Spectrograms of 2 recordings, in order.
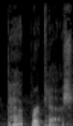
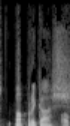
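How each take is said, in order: First: Paprikash said the gringo way, PAP-ruh-kash; american accent spanish. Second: Paprikash said pup-rih-KAHSH, Hungarian style; correct pronunciation. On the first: Real, not acted. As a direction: paprikash with flat American vowels, not pup-ree-kahsh. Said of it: "I always say it like a gringo". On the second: Shown as a demonstration. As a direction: Paprikash with open ah vowels, lower pitch. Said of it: "You're close".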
